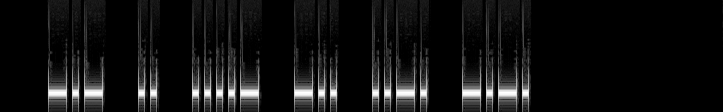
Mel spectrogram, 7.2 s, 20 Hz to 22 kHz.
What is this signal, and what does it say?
Morse code, heard as a keyed tone, about 20 wpm, spaced as for 15 wpm, 700 Hz. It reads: KI4DFC
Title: 231 Lesson 37g - Letter x - Call Signs 20wpm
